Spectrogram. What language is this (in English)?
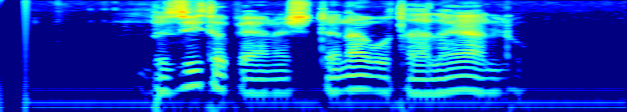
Amharic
